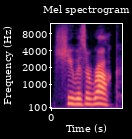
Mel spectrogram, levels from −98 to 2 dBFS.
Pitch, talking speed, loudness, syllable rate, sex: 215 Hz, 255 wpm, -17 LUFS, 4.7 syllables/s, female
